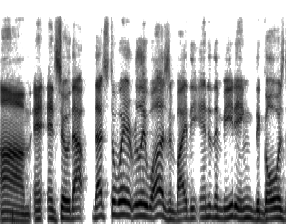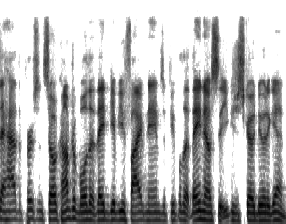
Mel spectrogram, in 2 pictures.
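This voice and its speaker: This man speaks with an American accent at a very fast pace. His pitch is medium. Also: ordinary pitch variation, hardly any pauses. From Indiana, Muncie area. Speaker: insurance broker. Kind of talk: casual interview.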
